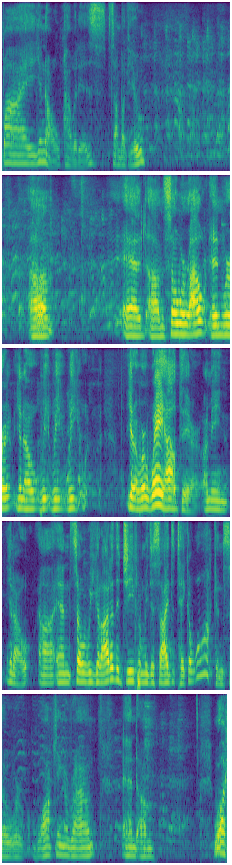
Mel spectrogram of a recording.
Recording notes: This track was recorded in front of a live audience in Provincetown, Massachusetts on June 4th, 2017. As a benefit for the annual Swim for Life.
